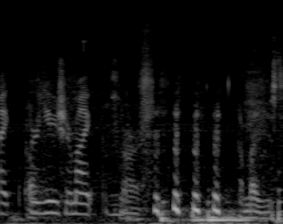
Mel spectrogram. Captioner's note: laughs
